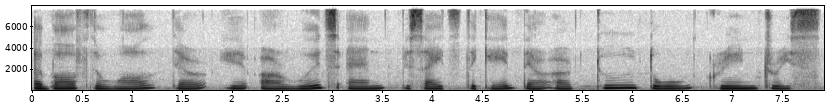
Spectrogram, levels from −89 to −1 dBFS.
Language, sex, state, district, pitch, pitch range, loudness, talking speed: English, female, Nagaland, Kohima, 200 Hz, 190-215 Hz, -16 LUFS, 130 wpm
